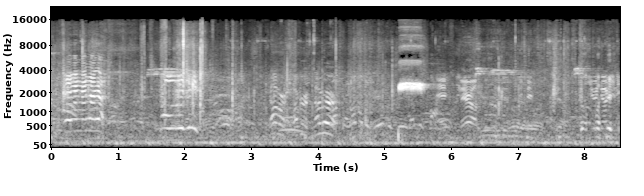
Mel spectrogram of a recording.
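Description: Spectators and players shout and cheer outdoors.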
